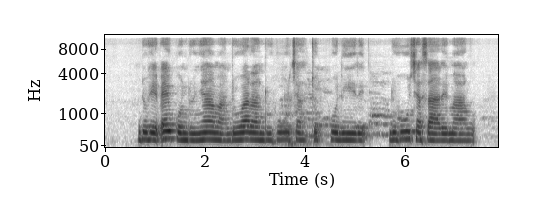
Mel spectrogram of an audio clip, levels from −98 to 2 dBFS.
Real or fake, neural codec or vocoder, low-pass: fake; autoencoder, 48 kHz, 128 numbers a frame, DAC-VAE, trained on Japanese speech; 10.8 kHz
